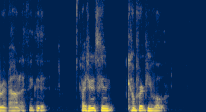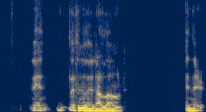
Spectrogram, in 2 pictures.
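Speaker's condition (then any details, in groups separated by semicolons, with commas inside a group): Parkinson's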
